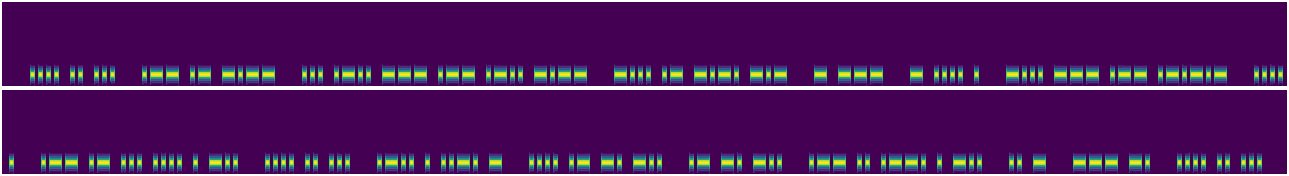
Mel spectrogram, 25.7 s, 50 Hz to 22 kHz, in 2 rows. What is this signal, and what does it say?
Morse code, heard as a keyed tone, about 30 wpm, 600 Hz. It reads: HIS WAY SLOWLY BACK TO THE BOW. HE WASHED HIS LEFT HAND AND WIPED IT ON HIS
